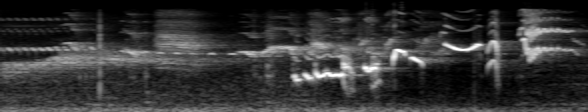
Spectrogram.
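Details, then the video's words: White-rumped shama in competitive song: a faint high buzzy strain, then a quick series of varied whistled notes climbing in pitch and ending in sharp high chips. "chòe lửa hót nhấp đuôi tốc độ. kích chòe lửa hót đấu ức chế. chòe lửa nhạy mỏ"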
